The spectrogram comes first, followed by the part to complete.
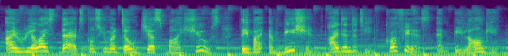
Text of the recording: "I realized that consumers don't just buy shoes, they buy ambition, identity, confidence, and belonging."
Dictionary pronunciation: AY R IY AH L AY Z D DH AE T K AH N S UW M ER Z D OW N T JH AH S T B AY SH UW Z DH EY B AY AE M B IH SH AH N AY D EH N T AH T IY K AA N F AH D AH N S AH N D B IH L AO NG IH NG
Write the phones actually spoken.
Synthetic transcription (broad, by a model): AY R IY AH L AY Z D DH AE T K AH N S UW M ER D OW N T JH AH S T B AY SH UW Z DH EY B AY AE M B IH SH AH N AY D EH N T AH T IY K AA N F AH D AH N S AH N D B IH L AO NG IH NG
